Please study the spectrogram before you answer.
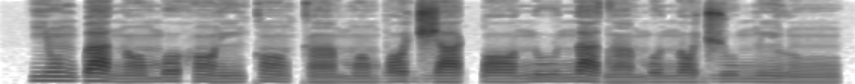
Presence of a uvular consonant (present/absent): absent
